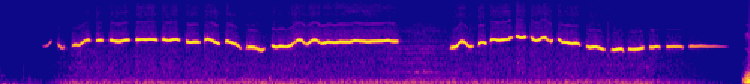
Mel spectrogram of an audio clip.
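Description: A man whistling a song melody, with warbling trills and gliding notes and a short break about halfway, ending on a long held note.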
